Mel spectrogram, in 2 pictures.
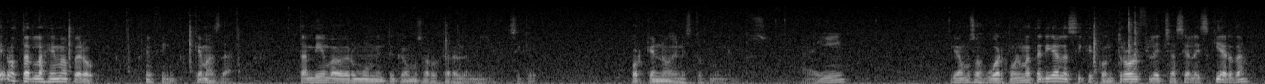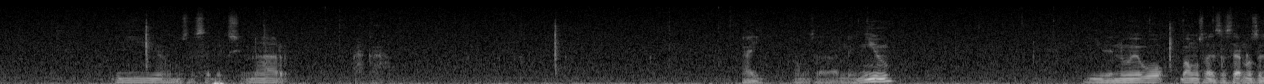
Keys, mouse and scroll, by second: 0.6 shift+click, 1.7 shift+click, 2.0 shift+click, 2.5 shift+scroll up 2, 2.8 right click, 4.4 s, 7.7 click, 8.7 click, 11.2 ctrl+Left, 13.5 scroll down 2, 14.2-15.3 shift+drag, 15.8 right click, 16.5-17.5 middle drag, 17.6-18.1 scroll up 2, 18.2-19.3 shift+middle drag, 19.8 right click, 21.2 click, 23.1-24.3 drag, 24.4 ctrl+click.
